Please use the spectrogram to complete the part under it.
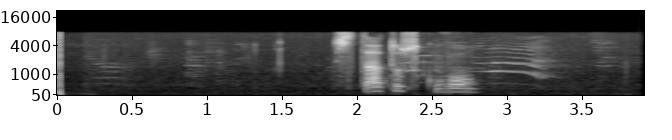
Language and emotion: Russian, neutral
